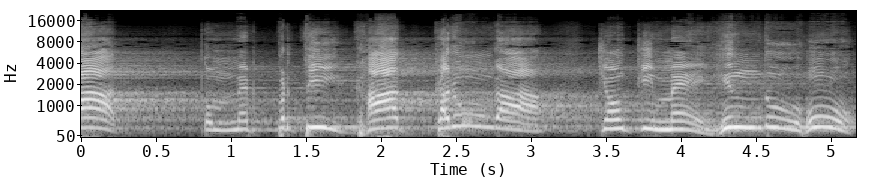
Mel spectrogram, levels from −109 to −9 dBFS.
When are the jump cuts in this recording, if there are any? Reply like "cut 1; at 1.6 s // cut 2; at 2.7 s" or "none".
none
